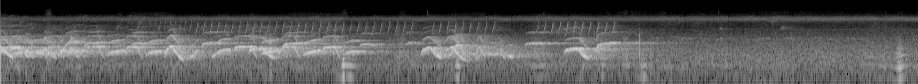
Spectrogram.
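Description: Hoolock gibbons call in loud, overlapping whooping hoots that swoop up and down in quick succession.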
